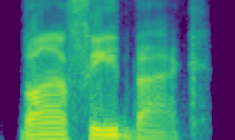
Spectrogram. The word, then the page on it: biofeedback: British English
